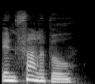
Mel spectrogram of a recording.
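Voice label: "infallible", British English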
